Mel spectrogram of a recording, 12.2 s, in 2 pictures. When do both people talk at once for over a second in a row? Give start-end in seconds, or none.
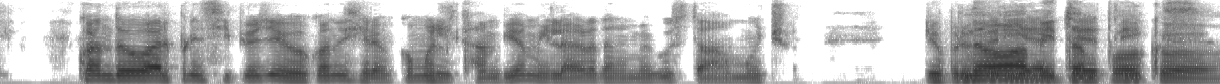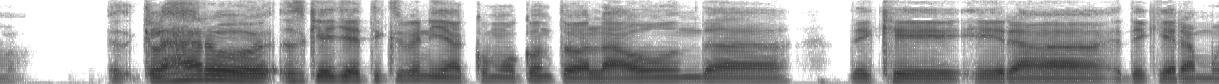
4.8-6.0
